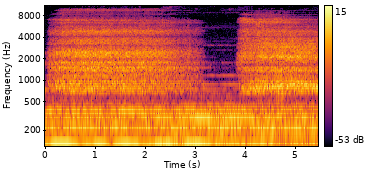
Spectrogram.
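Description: A long breath during a guided Kapalabhati breathing session: a steady airy rush, a brief dip in the hiss about midway, then the rush resumes until the end. No distinct forceful pulses stand out.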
